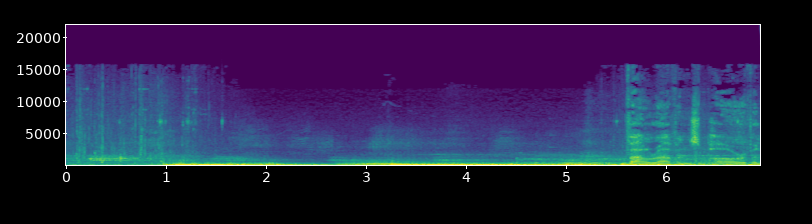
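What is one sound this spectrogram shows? A deep rumble swells as a glowing seal flares on a stone door.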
